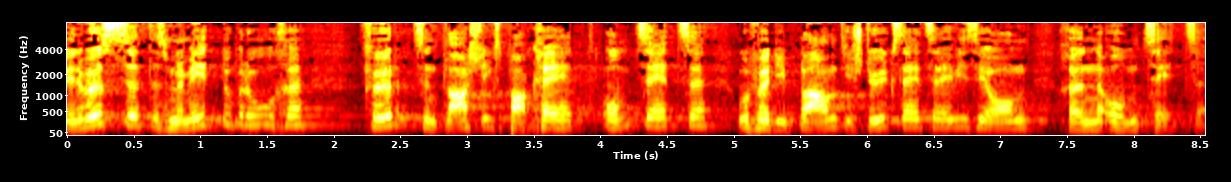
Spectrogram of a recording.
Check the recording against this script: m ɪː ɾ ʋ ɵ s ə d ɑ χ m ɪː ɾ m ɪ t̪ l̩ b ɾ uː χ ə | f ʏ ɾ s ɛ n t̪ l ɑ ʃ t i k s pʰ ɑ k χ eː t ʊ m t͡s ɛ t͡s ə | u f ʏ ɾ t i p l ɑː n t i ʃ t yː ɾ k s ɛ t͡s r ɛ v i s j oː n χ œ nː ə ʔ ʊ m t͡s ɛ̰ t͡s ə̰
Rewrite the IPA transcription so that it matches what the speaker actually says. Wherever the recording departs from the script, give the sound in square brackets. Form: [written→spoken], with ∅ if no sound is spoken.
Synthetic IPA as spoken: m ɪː ɾ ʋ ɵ s ə d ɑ [χ→s] m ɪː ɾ m ɪ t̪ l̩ b ɾ uː χ ə | f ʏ ɾ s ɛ n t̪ l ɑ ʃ t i k s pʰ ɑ k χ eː t ʊ m t͡s ɛ t͡s ə | u f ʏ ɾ [t→d] i p l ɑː n t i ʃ t yː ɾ k s ɛ t͡s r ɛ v i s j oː n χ œ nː ə ʔ ʊ m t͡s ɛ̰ t͡s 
